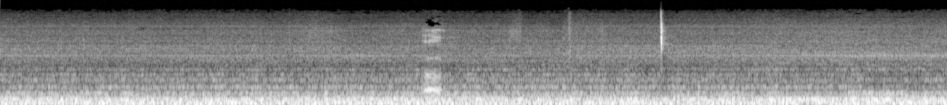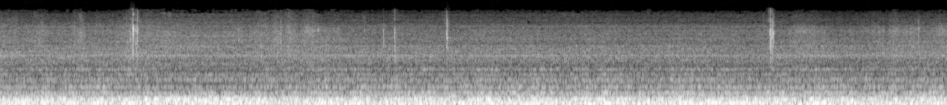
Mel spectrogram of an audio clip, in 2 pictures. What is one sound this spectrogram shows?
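A machine hums steadily and loudly nearby.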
